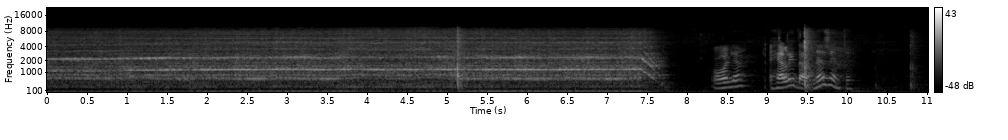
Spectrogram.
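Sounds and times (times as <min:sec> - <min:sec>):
stand mixer motor whining: 0:00.0 - 0:07.8.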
